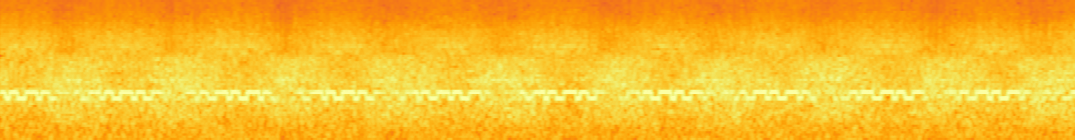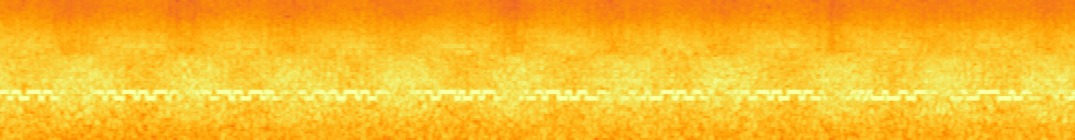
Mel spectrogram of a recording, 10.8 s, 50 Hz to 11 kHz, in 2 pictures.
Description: Two-tone teleprinter signal, about 170 Hz shift.
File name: ao-10 RTTY 17 Feb 1985 09h15 oz6bl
